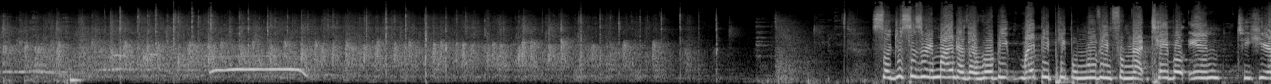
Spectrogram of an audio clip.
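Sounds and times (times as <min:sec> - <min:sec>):
room full of people applauding: 0:00.0 - 0:07.2
speech: 0:00.7 - 0:00.9, 0:08.8 - 0:12.7.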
